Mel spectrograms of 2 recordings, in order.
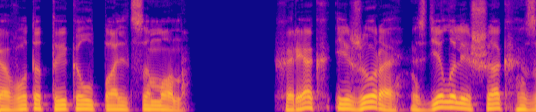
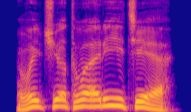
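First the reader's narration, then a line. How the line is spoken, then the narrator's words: Loud shout. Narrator (Russian): громко крикнул кто-то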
